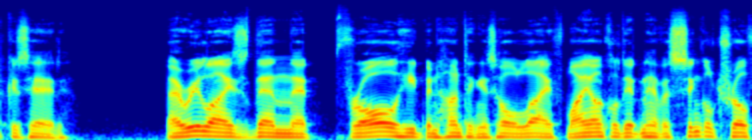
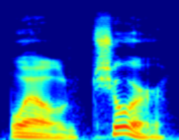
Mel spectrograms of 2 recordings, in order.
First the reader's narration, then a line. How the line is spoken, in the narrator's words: I said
